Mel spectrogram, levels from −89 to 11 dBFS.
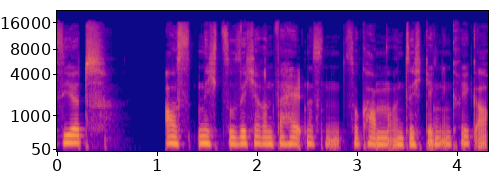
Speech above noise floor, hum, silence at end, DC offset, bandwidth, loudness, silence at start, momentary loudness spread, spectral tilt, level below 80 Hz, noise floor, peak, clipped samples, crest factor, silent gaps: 47 dB; none; 0 s; under 0.1%; 17 kHz; -23 LUFS; 0 s; 9 LU; -5.5 dB/octave; -54 dBFS; -70 dBFS; -8 dBFS; under 0.1%; 16 dB; none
